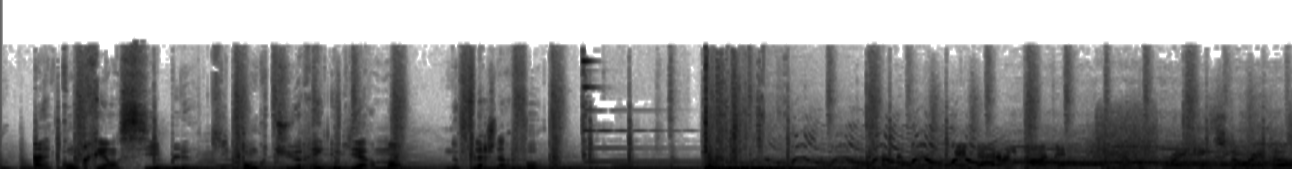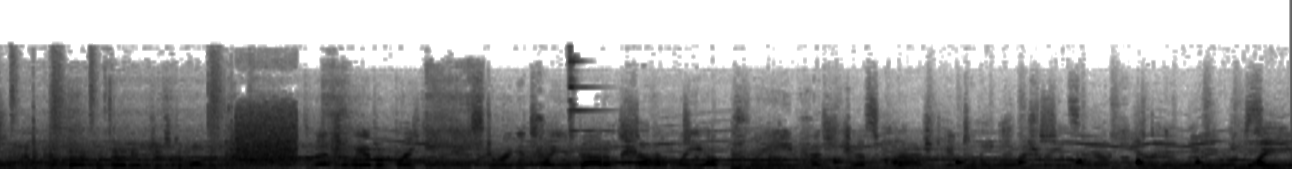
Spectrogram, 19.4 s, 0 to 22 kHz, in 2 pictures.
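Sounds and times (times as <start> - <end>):
speech: 0.3 - 4.5, 7.7 - 19.3
busy street commotion: 5.3 - 19.3
emergency vehicle sirens wailing: 5.6 - 19.3
indistinct voices: 6.5 - 19.3.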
